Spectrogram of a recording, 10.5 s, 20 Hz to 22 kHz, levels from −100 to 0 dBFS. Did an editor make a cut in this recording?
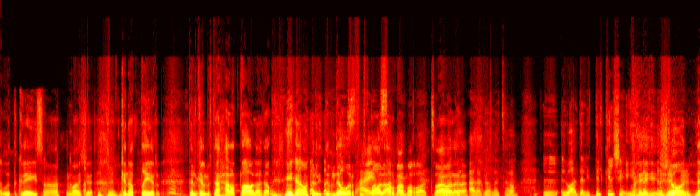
no; 0 cuts

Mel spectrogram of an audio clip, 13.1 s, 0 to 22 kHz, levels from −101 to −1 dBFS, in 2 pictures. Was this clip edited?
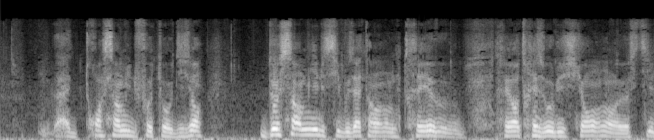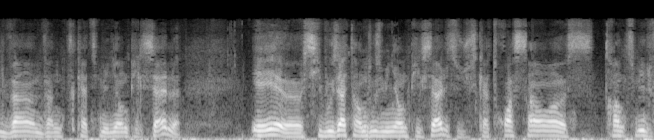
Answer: no; 0 cuts

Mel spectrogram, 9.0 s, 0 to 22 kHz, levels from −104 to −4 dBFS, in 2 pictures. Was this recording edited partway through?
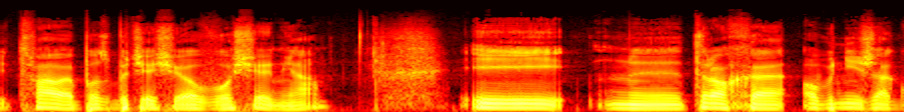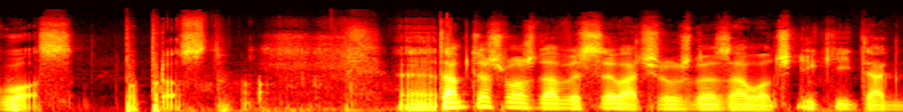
yes; 1 cut; at 6.7 s

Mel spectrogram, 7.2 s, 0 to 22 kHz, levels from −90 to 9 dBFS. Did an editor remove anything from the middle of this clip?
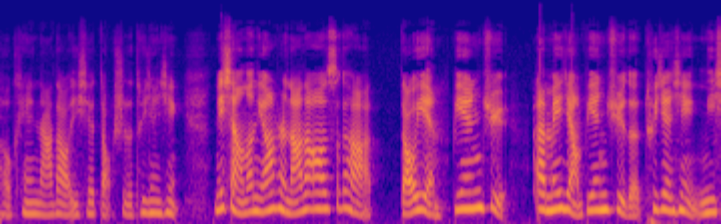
no; 0 cuts

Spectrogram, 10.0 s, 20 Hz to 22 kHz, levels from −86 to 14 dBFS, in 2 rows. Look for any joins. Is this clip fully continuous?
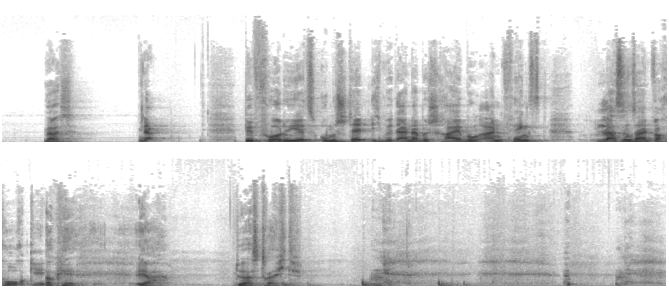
yes; 0 cuts

